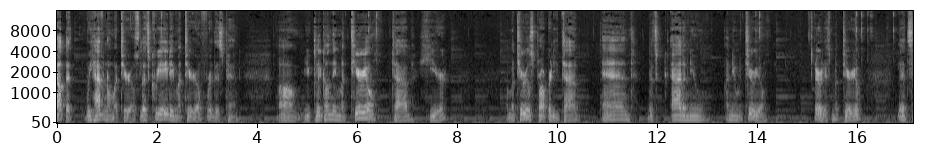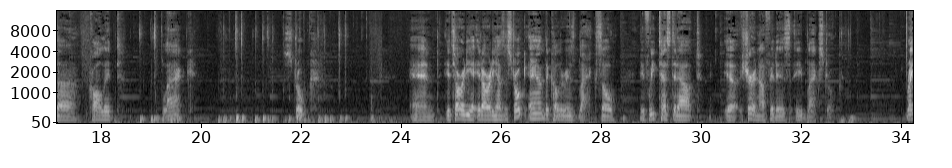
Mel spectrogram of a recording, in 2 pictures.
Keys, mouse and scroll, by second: 14.0 click, 16.1-23.8 drag, 29.5-31.2 drag, 33.0 super+z.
